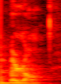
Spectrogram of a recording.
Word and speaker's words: blanc: No caso, você quer uma taça de vinho branco, un verre de vin blanc. Un verre de vin blanc. Você não vai pronunciar o C no final.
